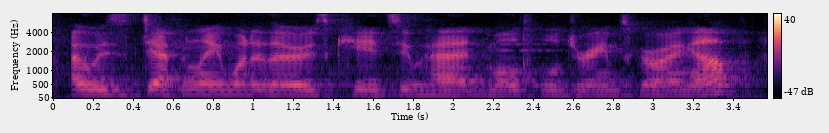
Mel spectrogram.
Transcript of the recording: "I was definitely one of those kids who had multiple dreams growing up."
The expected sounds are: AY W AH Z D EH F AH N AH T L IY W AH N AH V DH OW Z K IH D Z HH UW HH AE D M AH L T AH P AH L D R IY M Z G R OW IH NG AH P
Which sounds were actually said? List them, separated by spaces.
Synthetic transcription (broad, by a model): AY W AH Z D EH F AH N AH T L IY W AH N AH V DH OW Z K IH D Z HH UW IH D M AH L T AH P L D R IY M Z G R OW IH NG AH P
